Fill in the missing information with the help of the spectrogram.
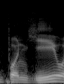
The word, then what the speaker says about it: Bonnier: Und da, letztes Jahr gab es eben eine Ankündigung von drei großen Häusern, dem schwedischen äh, Verlagshaus, wo ich immer nicht weiß, ob ich es richtig ausspreche, Bonnier oder Bonnier. Und also Schwedisch, Für Bonnier. Französisch, ja.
